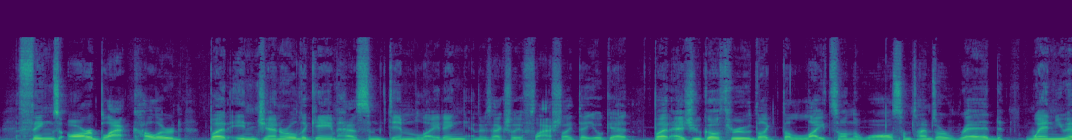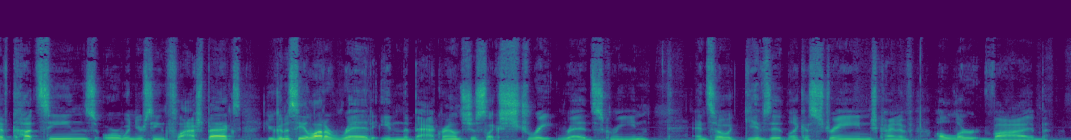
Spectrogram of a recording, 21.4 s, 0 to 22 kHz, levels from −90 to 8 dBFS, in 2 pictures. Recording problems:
none

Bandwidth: 16 kHz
